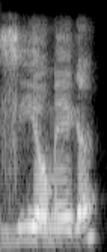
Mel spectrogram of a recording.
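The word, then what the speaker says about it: xEO Mega: one is the E it says XE Omega okay but we pronounce it Z Omega and this is your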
